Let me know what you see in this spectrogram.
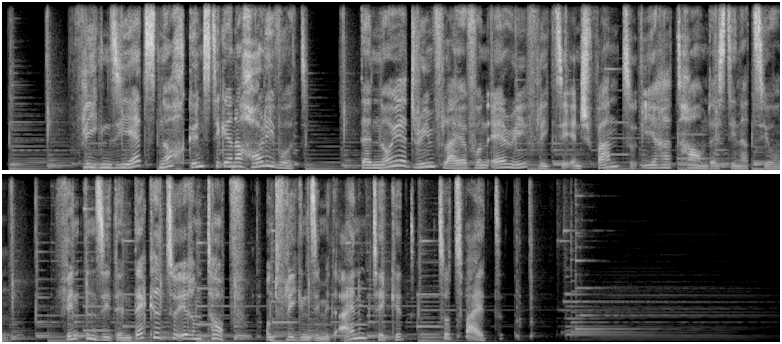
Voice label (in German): Werbung; Dreamflyer HD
